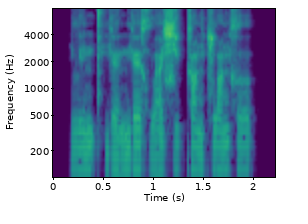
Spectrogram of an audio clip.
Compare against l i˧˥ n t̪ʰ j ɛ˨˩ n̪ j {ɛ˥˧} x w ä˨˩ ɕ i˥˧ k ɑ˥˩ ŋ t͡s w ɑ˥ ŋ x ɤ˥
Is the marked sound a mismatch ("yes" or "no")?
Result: yes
